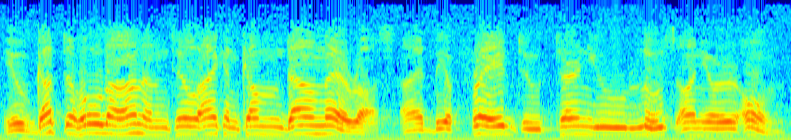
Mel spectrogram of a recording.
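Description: An actor playing a wry, needling, eager police detective with a folksy, teasing manner in old-time radio crime drama style. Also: male voice, on the high side, takes it slowly, hardly any pauses. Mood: deliberate, reading aloud. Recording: tinny, noisy vintage radio recording.

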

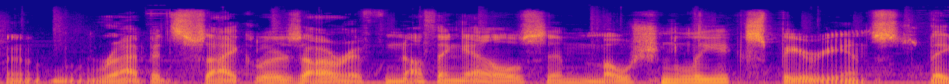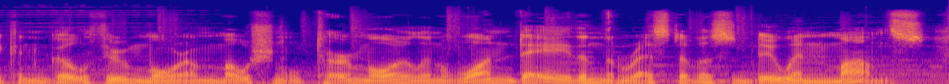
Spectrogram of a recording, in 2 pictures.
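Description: An actor playing a talkative, learned psychiatrist who muses and explains at length in a science fiction audio drama. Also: male voice, on the low side, very animated, moderate pace, gravelly, hardly any pauses, breathy edge, faint music behind, full character voice. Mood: engaged, explanatory. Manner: wordy, musing, explanatory. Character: male psychiatrist, talkative, learned, genially hedging.

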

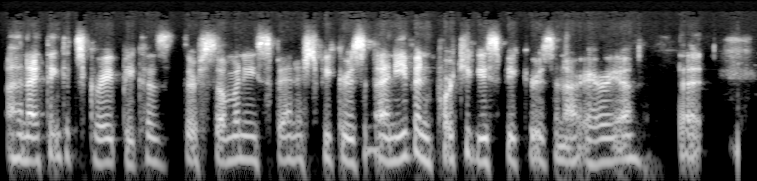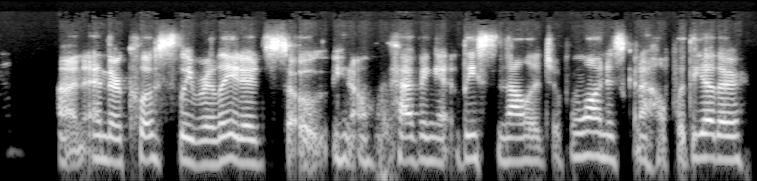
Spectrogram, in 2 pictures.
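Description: Flat, gravelly-voiced woman host. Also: mid-range voice, fairly quick, no room sound. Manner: encouraging, asks follow-up questions. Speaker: podcast host. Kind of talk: casual interview chat.

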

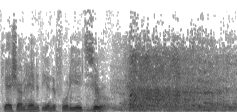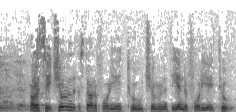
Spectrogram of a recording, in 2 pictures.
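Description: An actor playing a hapless, stubbornly optimistic working-class husband in a 1940s radio sitcom. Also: male voice, mid-range voice, animated, brisk, over a noisy crowd, heavy background noise, lightly acted. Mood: muttering, glum. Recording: dull vintage 1940s radio recording.

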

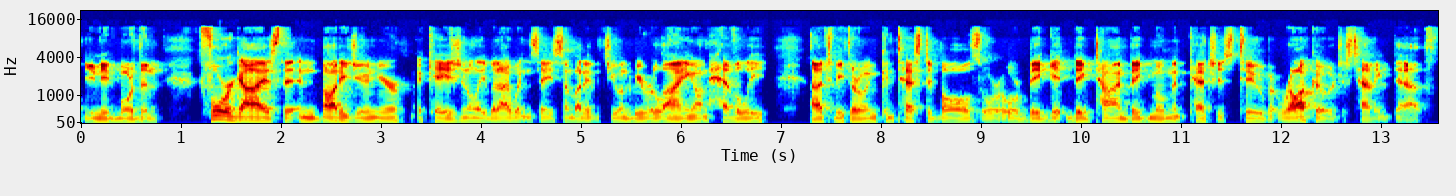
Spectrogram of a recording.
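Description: A man's voice: deep voice, monotone, moderate pace, fairly bright tone. An American man co-hosting a sports podcast, giving casual analysis of an upcoming football game.

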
